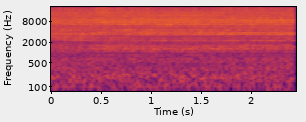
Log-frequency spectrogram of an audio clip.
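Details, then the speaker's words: Roughly 2008 Lexus LS460 with about 200,000 miles, after replacing the noisy blower motor with a new unit: a steady, even low rush of air at full blast with no squeal, rattle or wobble. Normal blower operation. "Oh yeah, that sounds so much better. So much better."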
